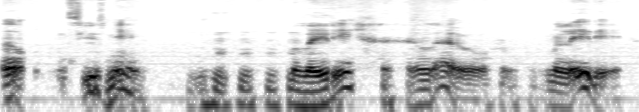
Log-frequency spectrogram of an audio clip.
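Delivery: soft, chuckling mock-gallant mannerism; hushed impression, playfully courtly; Newman in Jurassic Park. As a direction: do a quiet, creepy movie-character bit. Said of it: "Newman freaking Jurassic Park mannerism".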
